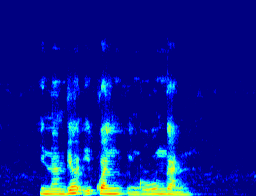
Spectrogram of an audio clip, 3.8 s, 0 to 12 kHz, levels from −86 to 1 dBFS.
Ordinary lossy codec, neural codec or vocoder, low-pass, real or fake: Opus, 24 kbps; codec, 16 kHz, 16 kbps, FreqCodec, larger model; 7.2 kHz; fake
